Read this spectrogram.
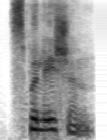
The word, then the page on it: Spallation: Indian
